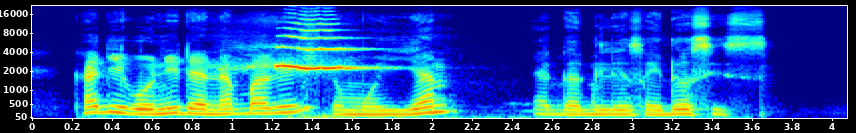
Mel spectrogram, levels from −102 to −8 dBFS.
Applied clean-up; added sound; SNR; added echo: none; Screech; -2 dB; none.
